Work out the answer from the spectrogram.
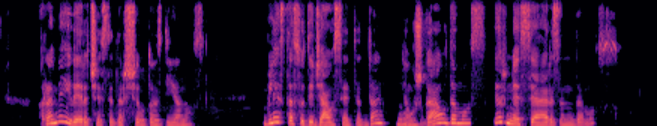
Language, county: Lithuanian, Klaipėda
